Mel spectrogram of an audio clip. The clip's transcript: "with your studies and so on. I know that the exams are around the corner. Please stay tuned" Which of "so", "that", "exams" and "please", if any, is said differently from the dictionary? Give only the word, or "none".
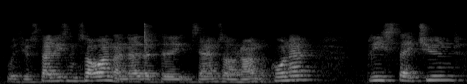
none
